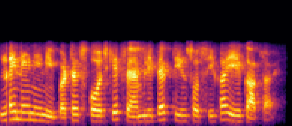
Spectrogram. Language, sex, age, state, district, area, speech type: Hindi, male, 18-30, Rajasthan, Jaipur, urban, conversation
